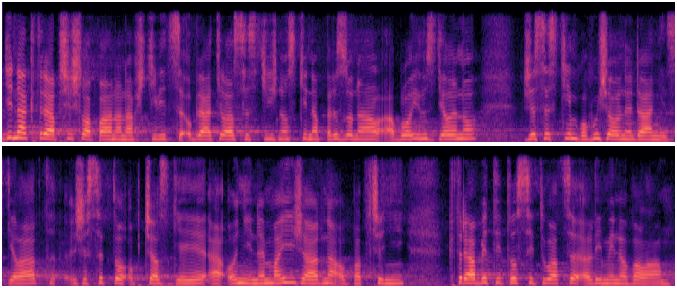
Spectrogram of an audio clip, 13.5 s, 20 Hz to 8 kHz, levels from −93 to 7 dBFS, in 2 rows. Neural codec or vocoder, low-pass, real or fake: codec, 16 kHz, 6 kbps, DAC; 7.2 kHz; fake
